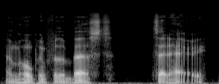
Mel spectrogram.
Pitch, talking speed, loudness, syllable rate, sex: 75 Hz, 190 wpm, -20 LUFS, 5.6 syllables/s, male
